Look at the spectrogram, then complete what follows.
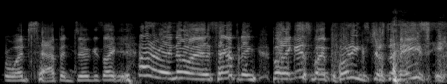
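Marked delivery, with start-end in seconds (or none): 1.2-4.5 high-pitched cheerful little-creature voice; clueless proud character. Retold or imitated. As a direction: marvel in a put-on high voice. Clueless Naputaku revels in praise.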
